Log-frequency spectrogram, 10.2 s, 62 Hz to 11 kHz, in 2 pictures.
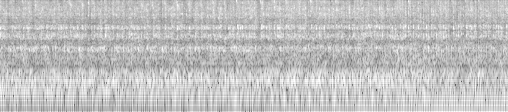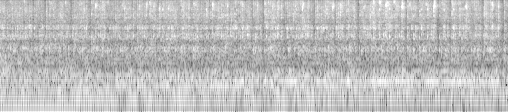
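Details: Cold start on a V8 with Kooks long-tube headers, catless, muffler delete and BTR stage 1 cam: loud lumpy idle through open pipes with irregular pops and crackles over the steady throb; owner asks what the popping is, cause unknown.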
